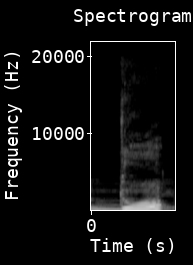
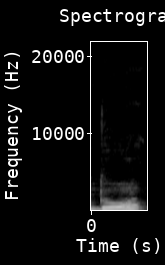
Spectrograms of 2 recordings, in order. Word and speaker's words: dos: plus comment ça s'écrit on n'entend pas le s mais ici c'est le dos on écrit le dos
